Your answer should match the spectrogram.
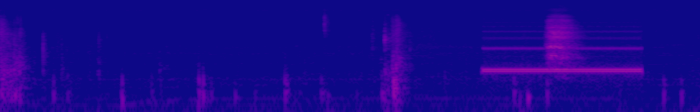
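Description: Faint taps and a brief rustle, then about six seconds in a steady electronic phone tone sounds for about two seconds and cuts off abruptly: a smartphone's call tone as an outgoing call rings out.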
